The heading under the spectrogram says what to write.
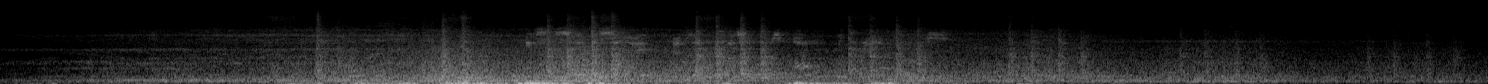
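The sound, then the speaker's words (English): A New York City subway train riding from Queens to Manhattan rumbles along the tracks with a steady low roar, swelling louder midway with rattling clatter and metallic screeches before settling back into a constant hum. “while riding the subway on my way to Manhattan from Queens.”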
